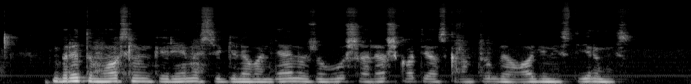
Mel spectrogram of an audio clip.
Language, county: Lithuanian, Šiauliai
